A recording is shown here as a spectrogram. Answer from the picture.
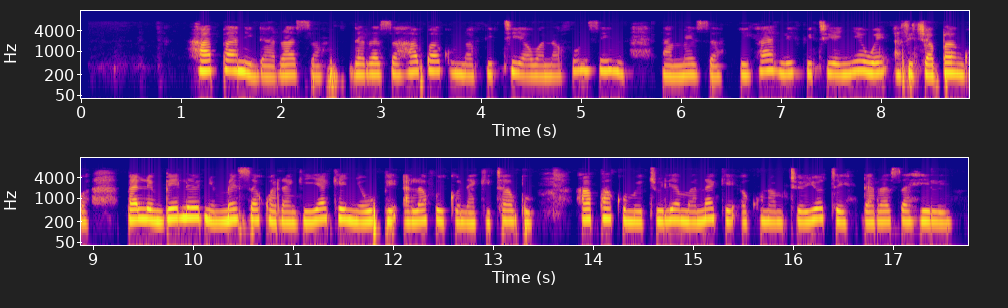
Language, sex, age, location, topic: Swahili, female, 18-24, Nakuru, education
